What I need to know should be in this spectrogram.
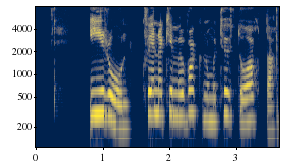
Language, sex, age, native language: Icelandic, female, 12, Icelandic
